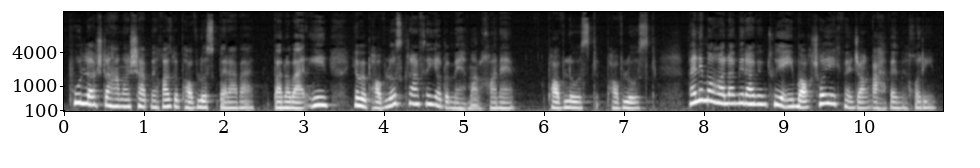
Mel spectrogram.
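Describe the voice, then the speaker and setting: A woman's voice: medium pitch, animated, warm tone, lightly acted. Woman reading a fawning, flustered clerk. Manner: flustered, pleading and rushed. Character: fawning middle-aged male clerk, servile.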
